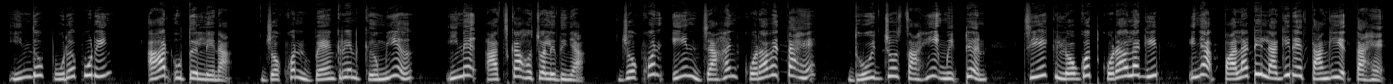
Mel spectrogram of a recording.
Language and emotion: Santali, angry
